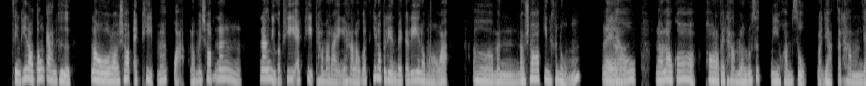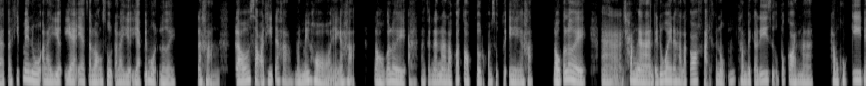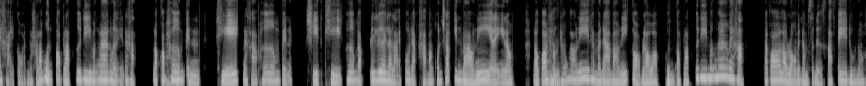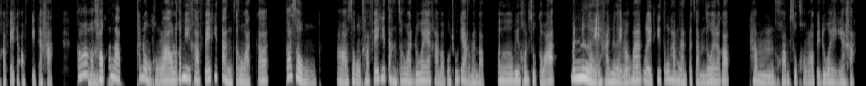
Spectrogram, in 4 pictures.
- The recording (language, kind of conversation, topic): Thai, advice, ควรเลือกงานที่มั่นคงหรือเลือกทางที่ทำให้มีความสุข และควรทบทวนการตัดสินใจไหม?
- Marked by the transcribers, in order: other background noise; in English: "พรอดักต์"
